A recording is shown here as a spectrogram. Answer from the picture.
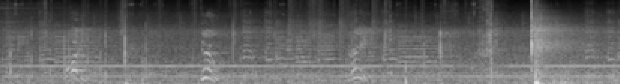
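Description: A hockey stick swung in a slap shot strikes a ball on a hard floor about seven seconds in, one sharp crack with a low thud. Before it, background music plays with short bits of voices.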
